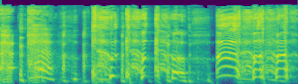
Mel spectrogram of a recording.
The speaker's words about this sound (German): Ich huste einfach durchgehend die ganze Zeit, weil das für mich der absolute Blanko ist.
